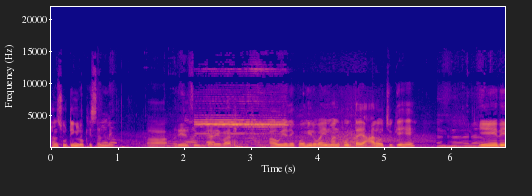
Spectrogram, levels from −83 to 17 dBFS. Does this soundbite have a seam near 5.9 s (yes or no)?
yes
